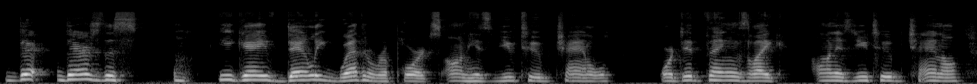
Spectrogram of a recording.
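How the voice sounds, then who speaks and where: Slow-talking, halting man in mellow conversation. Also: sits high, steady tone. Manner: halting, rambling, with chuckling asides. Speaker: podcast guest, comedy enthusiast. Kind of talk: casual interview conversation.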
